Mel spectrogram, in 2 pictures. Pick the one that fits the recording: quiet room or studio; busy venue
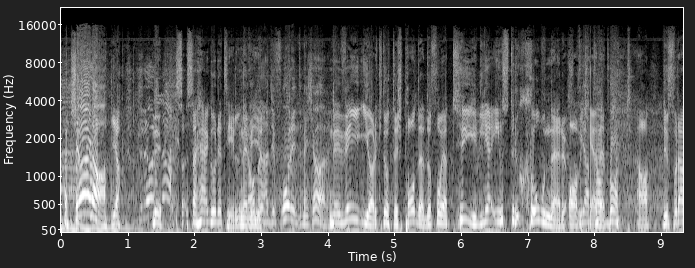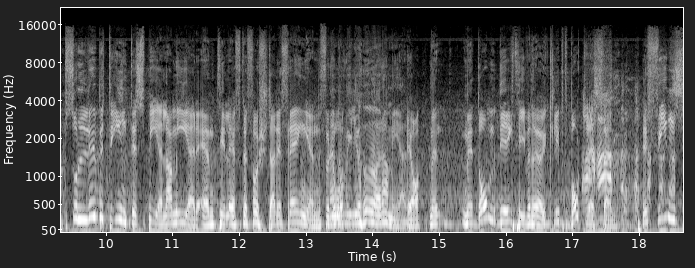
busy venue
